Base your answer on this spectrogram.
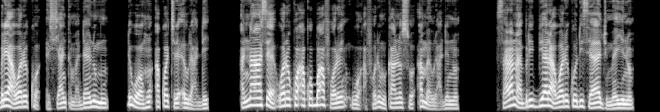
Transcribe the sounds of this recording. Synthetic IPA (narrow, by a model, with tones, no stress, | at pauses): bɪ˦ɾɪ˦a˨wɔ˦ɾɪ˦kʰɔ̰˨æ˨ɕi˨a˦n̩˦tʰã˨mã̰˨dãː˦nũ˦mũ˦ | dɪ˦wɔ˨ɦʊ̃˦ʔa˦kʷʰɔ˦t͡ɕʰɪ˨ɾɛ˦æ˨wu˨ɾa̰˨dɪ˦ | a˨nãː˦sɛ˦wɔ˦ɾɪ˦kʷʰɔ˦ʔa˦kʷʰɔ˦bɔ˦a˦fɔ˨ɾɪ˦wɔ˨ʔa˨fɔ˨ɾɪ˦mũ˨kʰa˦nʊ̃˦sʊ˦ʔa˦mã˨wu˨ɾa̰˨dɪ˦nʊ̃˦ | sa˨ɾa˦nã˨bɪ˦ɾɪ˦bi˦a˦ɾa˨a˨wɔ˦ɾɪ˦kʰɔ˦di˦saː˨˦d͡ʑᶣu˨mã˦ji˦nʊ̃˦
